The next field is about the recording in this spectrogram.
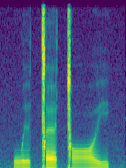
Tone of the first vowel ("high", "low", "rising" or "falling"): low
